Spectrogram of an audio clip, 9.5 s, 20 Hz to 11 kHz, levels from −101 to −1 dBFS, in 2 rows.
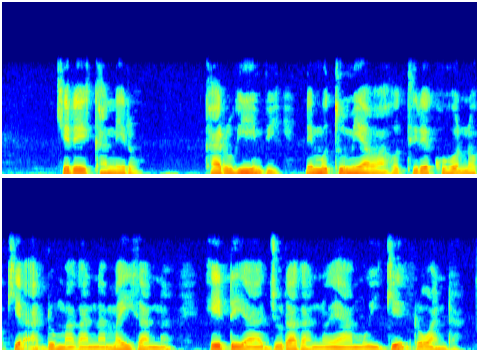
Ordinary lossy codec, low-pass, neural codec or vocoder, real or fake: none; 7.2 kHz; none; real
